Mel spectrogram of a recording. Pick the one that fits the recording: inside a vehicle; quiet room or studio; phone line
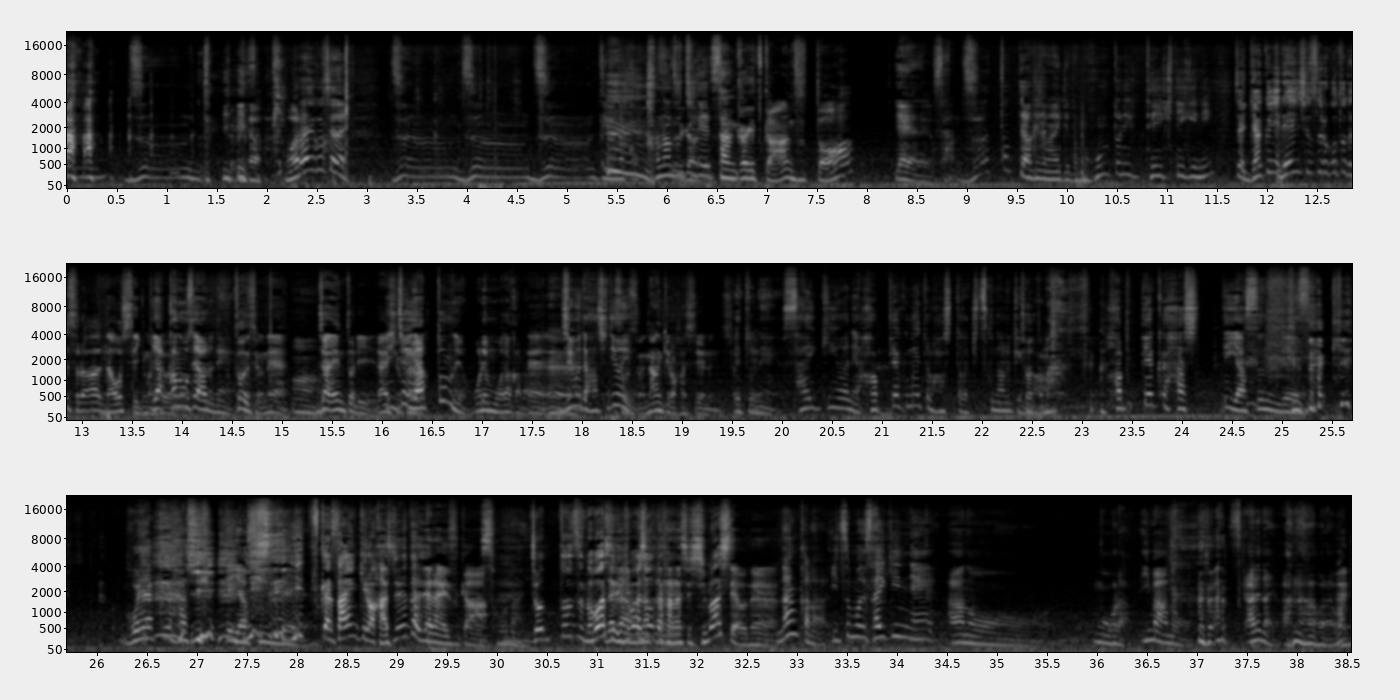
inside a vehicle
